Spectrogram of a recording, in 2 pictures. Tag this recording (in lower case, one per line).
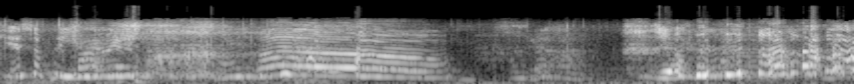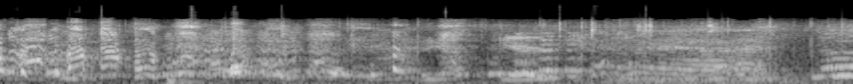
speech
kid speaking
